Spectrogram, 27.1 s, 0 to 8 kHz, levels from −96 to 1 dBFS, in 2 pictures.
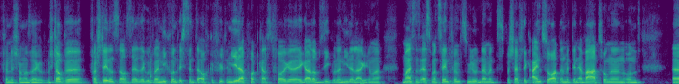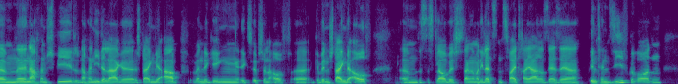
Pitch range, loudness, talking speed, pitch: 100-110 Hz, -25 LUFS, 180 wpm, 105 Hz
